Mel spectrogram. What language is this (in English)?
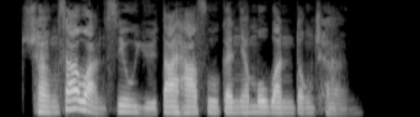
Cantonese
